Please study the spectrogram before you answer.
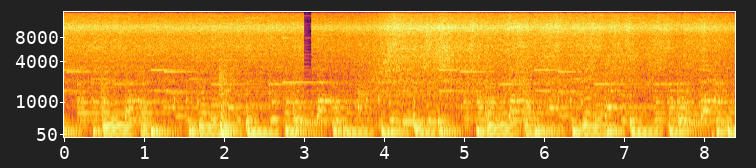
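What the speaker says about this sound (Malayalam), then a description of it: "കരിഞ്ഞു പോവാത്ത രീതിയിൽ അത്യാവശ്യം നന്നായിട്ടൊന്ന് വഴറ്റിയെടുക്കുക" Tomatoes sautéing in a pan for fish curry, a loud continuous sizzle with rhythmic clinks and scrapes of stirring throughout.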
